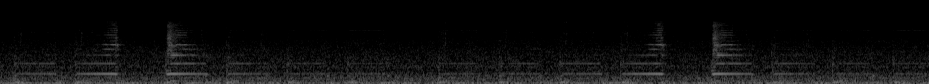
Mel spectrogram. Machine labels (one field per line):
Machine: slide rail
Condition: normal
